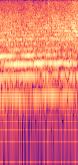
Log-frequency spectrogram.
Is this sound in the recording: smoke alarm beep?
no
